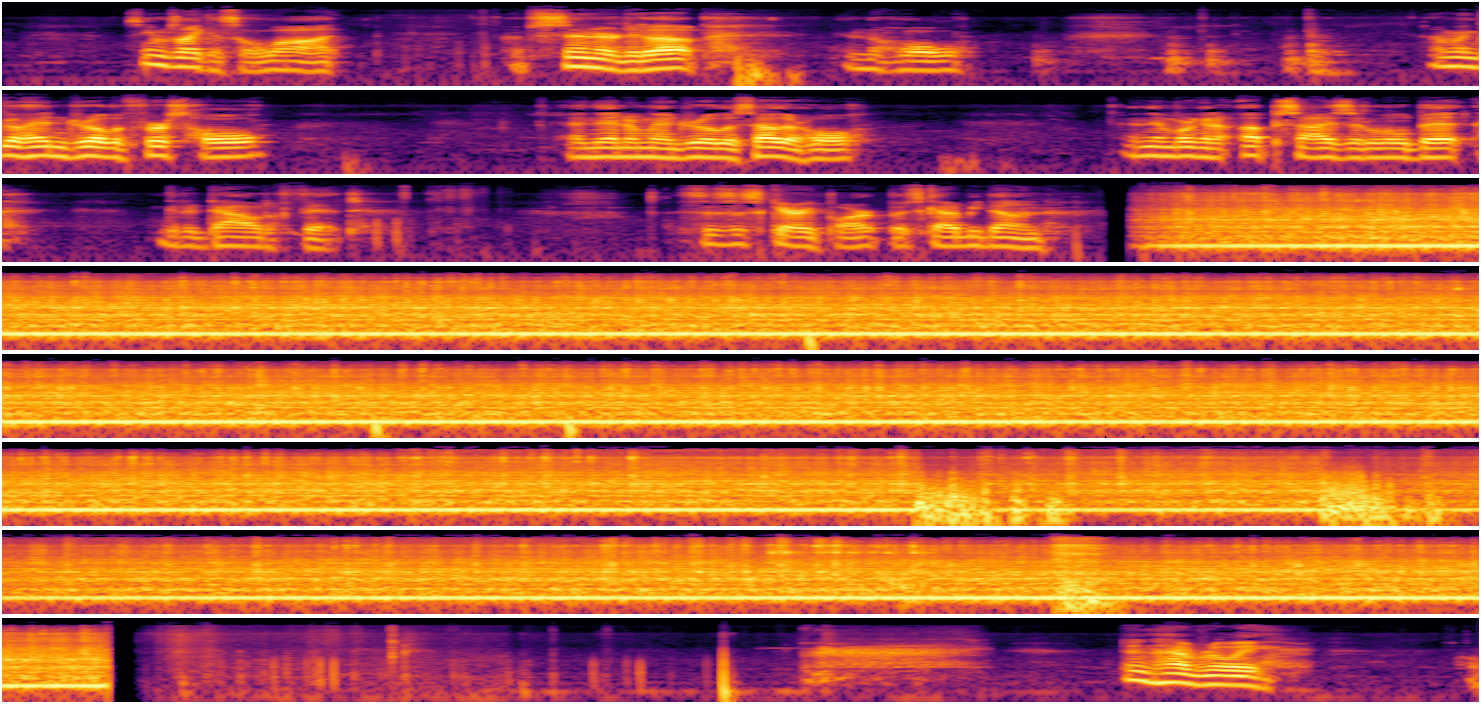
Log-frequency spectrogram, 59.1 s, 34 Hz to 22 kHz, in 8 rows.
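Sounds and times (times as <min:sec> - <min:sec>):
electric drill boring into wood: 0:20.4 - 0:52.2.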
